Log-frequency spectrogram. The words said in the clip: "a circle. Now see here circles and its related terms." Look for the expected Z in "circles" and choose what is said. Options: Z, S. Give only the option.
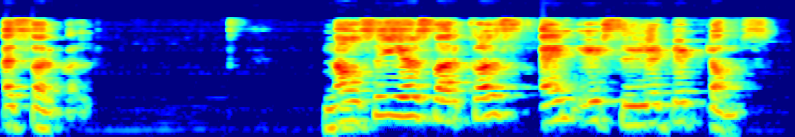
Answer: S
